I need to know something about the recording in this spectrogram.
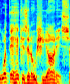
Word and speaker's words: Oceanus: Next thing, what the heck is an Oceanus? And yes, that's spelled honest, not anus.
